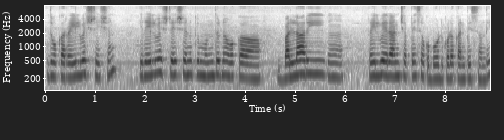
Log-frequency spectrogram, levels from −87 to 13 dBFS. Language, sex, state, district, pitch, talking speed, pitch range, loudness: Telugu, female, Karnataka, Bellary, 230 Hz, 130 wpm, 215-245 Hz, -19 LUFS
